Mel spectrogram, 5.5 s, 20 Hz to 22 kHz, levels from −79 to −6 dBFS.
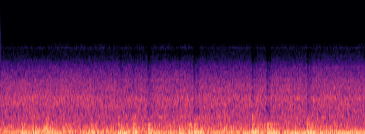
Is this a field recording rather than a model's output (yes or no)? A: no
